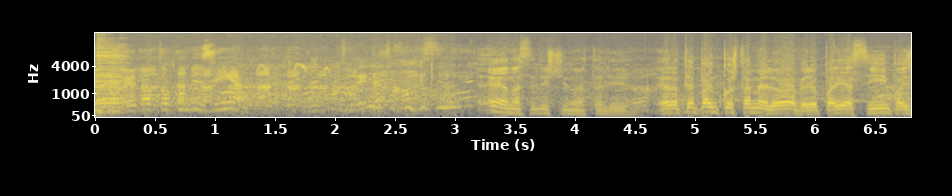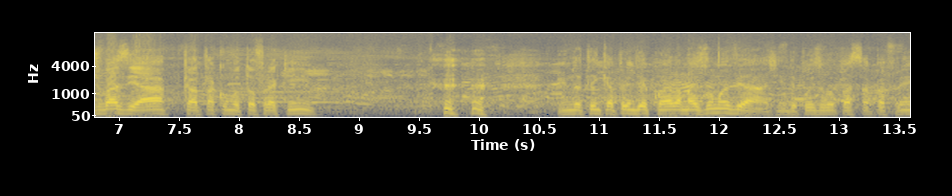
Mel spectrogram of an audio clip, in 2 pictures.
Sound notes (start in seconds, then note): 9.4 laughs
